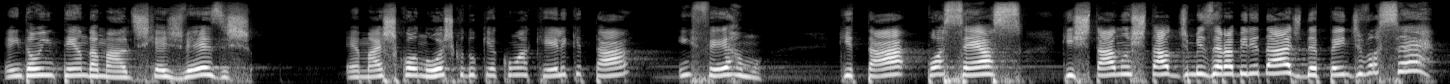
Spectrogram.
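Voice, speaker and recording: A woman pastor, preaching an impassioned sermon to a church, rising to shouts and dropping low. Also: normal speed, big-room sound. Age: adult with a young son.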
